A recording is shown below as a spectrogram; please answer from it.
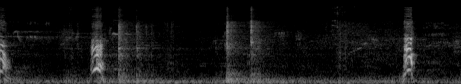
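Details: Two-month-old female German Shepherd puppy named Jass, aggressive and barking at a street dog and a buffalo. A few isolated sharp barks stand out near the start and end, separated by quieter outdoor noise and faint rustling.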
